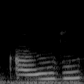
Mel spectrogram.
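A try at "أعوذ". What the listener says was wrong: Okay, this is not dhu. It's not a dha. It's a dhal, right? The tongue letters, the dal, the dhal, because you don't want to confuse dhal with dha.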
